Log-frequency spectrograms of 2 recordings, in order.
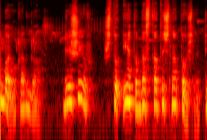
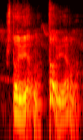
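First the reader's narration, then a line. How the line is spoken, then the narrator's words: Knight's grunt. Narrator (Russian): хмыкнул первый рыцарь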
